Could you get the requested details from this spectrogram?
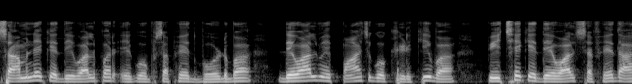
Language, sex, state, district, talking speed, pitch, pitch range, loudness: Bhojpuri, male, Bihar, Gopalganj, 180 wpm, 145 Hz, 135-160 Hz, -19 LUFS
